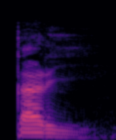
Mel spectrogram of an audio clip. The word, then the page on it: tarì: Apatani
